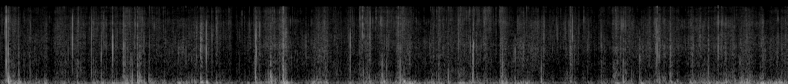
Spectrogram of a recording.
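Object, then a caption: Plastic bubble wrap. Long nails scratch and squeeze clear plastic bubble wrap held in the hands. A steady crinkling, scratchy rustle is broken by frequent sharp, bright crackles and soft pops, with a low, muffled handling rumble underneath throughout.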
